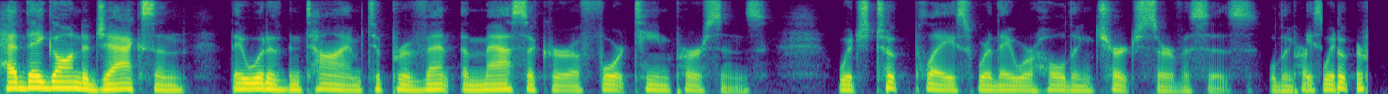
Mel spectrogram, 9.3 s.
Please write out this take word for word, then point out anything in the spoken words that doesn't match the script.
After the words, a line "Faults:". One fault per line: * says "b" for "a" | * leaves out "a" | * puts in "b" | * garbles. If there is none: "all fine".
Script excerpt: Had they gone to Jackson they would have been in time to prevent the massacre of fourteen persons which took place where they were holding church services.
Had they gone to Jackson they would have in time to prevent the massacre of fourteen persons which took place where they were holding church services. [garbled]
Faults:
* leaves out "been"
* garbles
